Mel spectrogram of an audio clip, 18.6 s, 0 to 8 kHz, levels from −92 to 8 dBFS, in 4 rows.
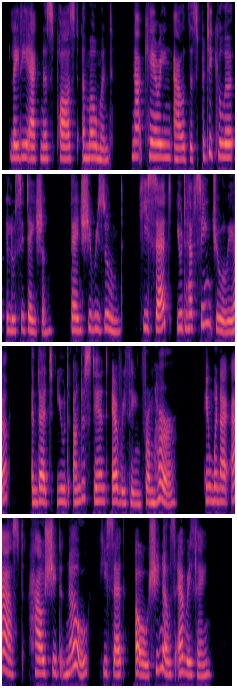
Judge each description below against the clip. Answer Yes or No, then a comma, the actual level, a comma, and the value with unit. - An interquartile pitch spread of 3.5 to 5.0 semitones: No, narrow, 2.6 semitones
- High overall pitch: Yes, high, 230 Hz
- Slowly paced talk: Yes, slow, 130 wpm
